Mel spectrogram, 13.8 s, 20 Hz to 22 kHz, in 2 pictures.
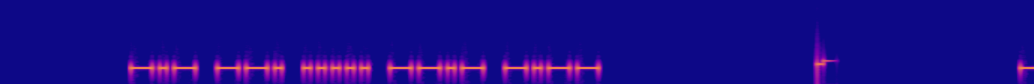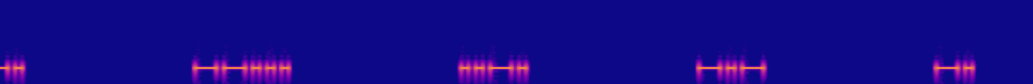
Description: Morse code, heard as a keyed tone, about 25 wpm, spaced as for 11 wpm, 700 Hz. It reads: KG5QY N7FKN
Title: USA Call Signs - 5 Characters - 8x Character Spacing - 25wpm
